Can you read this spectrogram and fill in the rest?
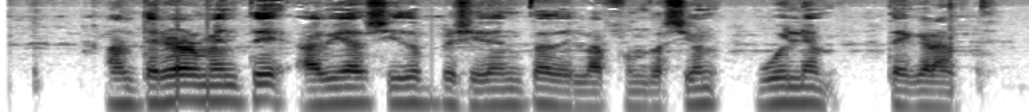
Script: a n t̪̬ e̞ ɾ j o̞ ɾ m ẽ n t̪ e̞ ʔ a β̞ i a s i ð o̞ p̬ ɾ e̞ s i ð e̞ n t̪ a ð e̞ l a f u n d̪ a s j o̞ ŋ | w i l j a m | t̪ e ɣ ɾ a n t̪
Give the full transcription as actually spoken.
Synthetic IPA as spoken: a n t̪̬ e̞ ɾ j o̞ ɾ m ẽ n t̪ e̞ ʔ a β̞ i a s i ð o̞ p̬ ɾ e̞ s i ð e̞ n t̪ a ð e̞ l a f u n d̪ a s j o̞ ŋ | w i l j a m | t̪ e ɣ ɾ a n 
